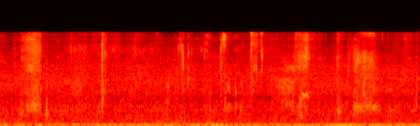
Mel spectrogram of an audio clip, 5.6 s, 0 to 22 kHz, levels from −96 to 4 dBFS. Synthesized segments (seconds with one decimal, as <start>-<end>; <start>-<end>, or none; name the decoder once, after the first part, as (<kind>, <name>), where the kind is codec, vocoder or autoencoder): 0.9-2.0 (autoencoder, DAC-VAE); 3.4-5.6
